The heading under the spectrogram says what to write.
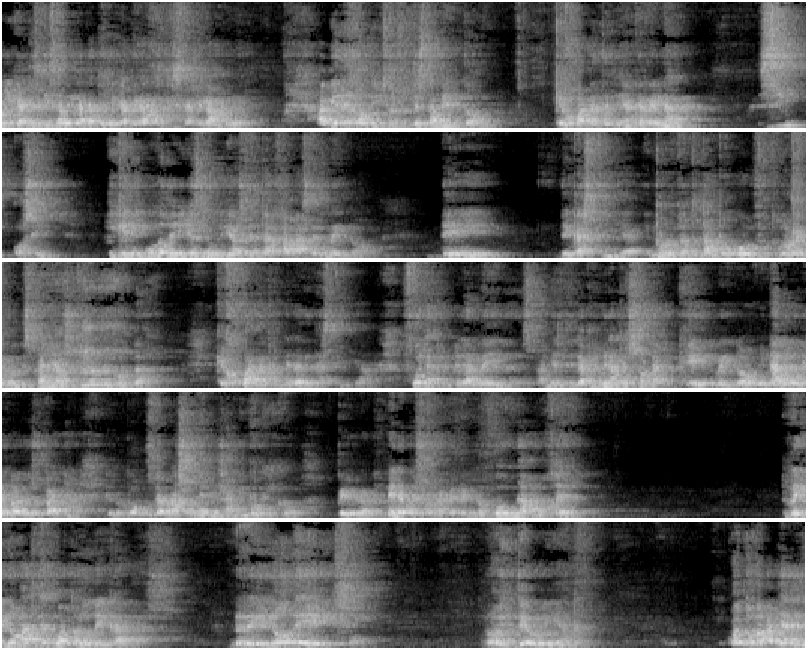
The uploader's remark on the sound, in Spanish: Os dejamos el audio de la charla-tertulia organizada por Lunes Lilas y ANAS (Escuela Social). Es una de las actividades enmarcada en el homenaje a Nagore Laffage.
